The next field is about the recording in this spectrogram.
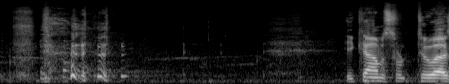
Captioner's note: laughter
